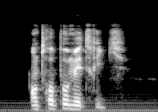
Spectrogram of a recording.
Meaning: anthropometric
- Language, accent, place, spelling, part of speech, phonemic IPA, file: French, France, Lyon, anthropométrique, adjective, /ɑ̃.tʁɔ.pɔ.me.tʁik/, LL-Q150 (fra)-anthropométrique.wav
